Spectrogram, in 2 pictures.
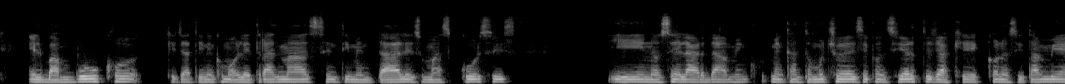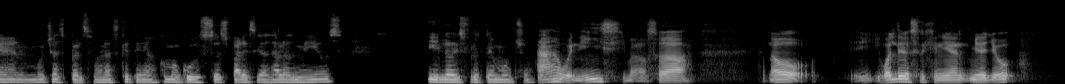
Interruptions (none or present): none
